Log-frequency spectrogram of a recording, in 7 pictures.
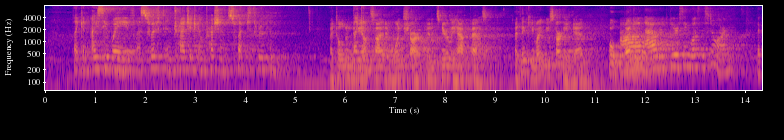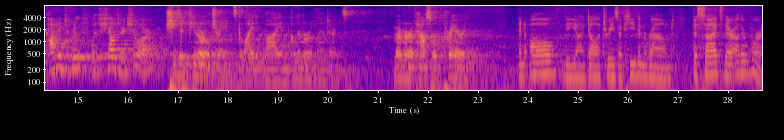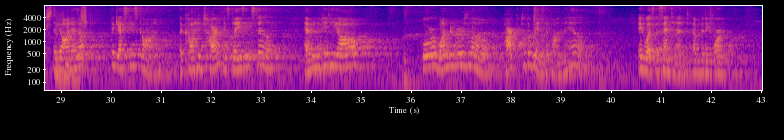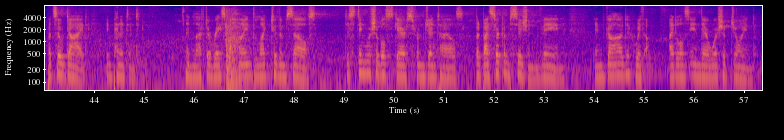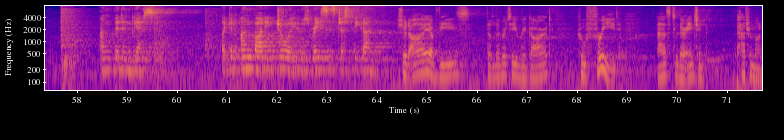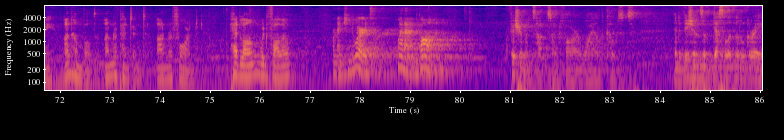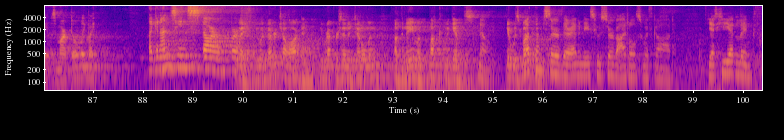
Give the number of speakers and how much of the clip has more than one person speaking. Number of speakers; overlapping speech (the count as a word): five, about 4%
